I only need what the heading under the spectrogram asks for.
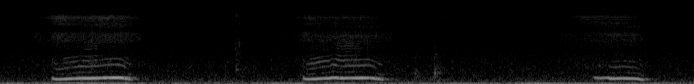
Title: Snoring Coco.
